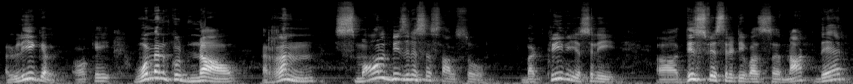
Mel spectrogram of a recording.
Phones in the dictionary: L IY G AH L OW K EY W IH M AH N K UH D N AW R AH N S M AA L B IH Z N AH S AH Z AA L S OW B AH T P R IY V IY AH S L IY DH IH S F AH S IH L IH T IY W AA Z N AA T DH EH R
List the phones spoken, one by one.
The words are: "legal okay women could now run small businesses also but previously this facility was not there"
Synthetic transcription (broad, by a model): L IY G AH L OW K EY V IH M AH N K UH D N AW R AH N S M AA L B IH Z N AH S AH S AA L S OW B AH T P R IY V IY AH S L IY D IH S F AH S IH L IH T IY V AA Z N AA T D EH R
